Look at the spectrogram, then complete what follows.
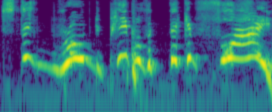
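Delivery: frantic, panicked stammering. Voicing a fleeing man answering questions: panicked stammering. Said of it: "This man is panicked".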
